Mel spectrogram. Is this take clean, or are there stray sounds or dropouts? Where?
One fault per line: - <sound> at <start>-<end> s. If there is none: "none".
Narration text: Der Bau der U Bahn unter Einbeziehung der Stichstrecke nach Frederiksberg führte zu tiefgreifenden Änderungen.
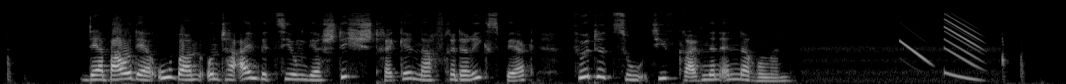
- chirp at 9.0-9.9 s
